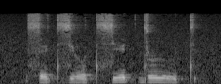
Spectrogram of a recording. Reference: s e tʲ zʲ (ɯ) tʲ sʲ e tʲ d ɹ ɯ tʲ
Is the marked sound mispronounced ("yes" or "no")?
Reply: yes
